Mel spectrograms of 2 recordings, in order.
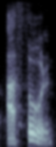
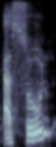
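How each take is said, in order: First: The z is said like th, Spanish style. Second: The z is said like an s, Latin American style.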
